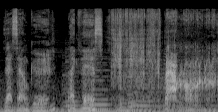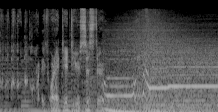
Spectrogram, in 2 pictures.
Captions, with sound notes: That sound good? Like this? *licking and gurgle sounds* It's what I did to your sister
